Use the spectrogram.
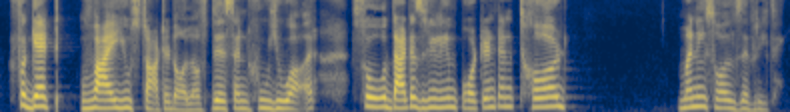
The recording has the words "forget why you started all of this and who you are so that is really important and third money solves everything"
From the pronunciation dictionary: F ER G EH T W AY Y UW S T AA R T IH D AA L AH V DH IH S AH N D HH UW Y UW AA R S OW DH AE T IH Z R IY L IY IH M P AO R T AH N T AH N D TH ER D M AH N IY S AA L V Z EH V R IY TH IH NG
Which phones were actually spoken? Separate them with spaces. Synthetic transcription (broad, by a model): F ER G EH T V AY Y UW S T AA R T IH D AA L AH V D IH S AH N D HH UW Y UW AA R S OW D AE T IH Z R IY L IY IH M P AO R T AH N T AH N D T ER D M AH N IY S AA L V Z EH V R IY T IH NG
